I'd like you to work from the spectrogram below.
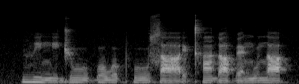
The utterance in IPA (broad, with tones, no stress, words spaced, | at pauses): vi˦˨ŋi˨d͡ʒuː˦˨ ɓo˦wʊ˨ pʰuː˦saː˨ ɾɪ˨ kʰã˦ɗa˨ɓɛ˨ ŋu˦ na˦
